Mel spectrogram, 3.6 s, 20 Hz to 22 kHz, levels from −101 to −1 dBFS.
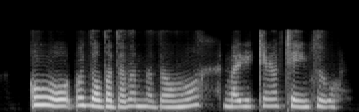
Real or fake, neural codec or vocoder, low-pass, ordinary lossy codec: fake; codec, 16 kHz, 0.5 kbps, X-Codec, HuBERT features, trained on general audio; 7.2 kHz; none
